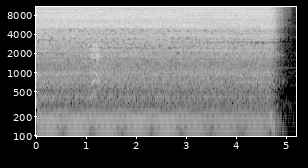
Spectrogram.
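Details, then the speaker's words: Craftsman oilless 60-gallon air compressor, first run test: loud steady motor drone with fast even pump chatter, then a clean stop; it works, running properly. "Success. >> Holy It works. >> It works. It works."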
